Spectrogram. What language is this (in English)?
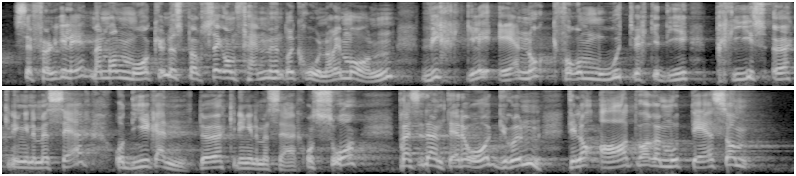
Norwegian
